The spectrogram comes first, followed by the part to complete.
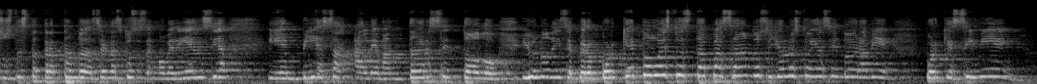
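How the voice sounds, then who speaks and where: Lady preaching, high voice, acts out voices in her stories, big echoey church. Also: warm tone, slight background noise. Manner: storytelling with acted-out voices. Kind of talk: sermon.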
